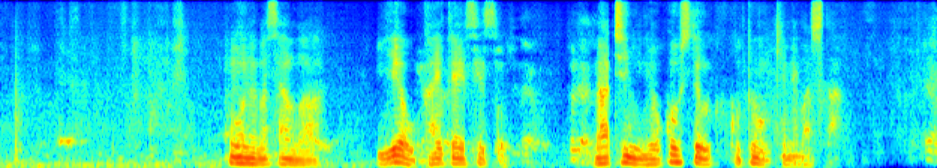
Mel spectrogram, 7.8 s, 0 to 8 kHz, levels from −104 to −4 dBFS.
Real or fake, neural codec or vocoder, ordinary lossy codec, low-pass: fake; codec, 16 kHz, 2 kbps, FreqCodec, smaller model; none; none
